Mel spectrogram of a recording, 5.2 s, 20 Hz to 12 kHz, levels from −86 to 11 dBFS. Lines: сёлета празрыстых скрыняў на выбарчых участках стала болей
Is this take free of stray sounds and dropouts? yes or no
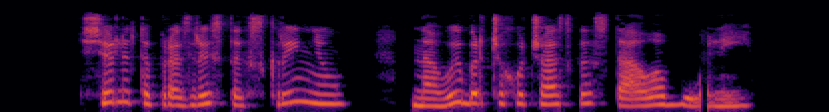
no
